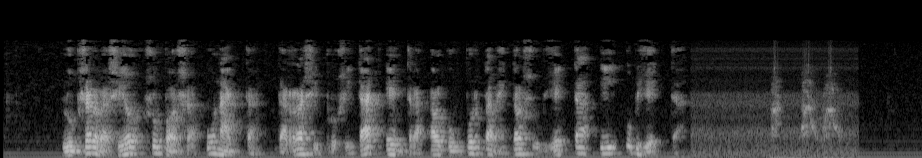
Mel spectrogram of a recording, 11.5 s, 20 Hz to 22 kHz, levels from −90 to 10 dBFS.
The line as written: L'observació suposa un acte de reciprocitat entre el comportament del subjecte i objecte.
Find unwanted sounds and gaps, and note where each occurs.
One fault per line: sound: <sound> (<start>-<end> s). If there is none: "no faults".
sound: bark (9.6-10.7 s)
